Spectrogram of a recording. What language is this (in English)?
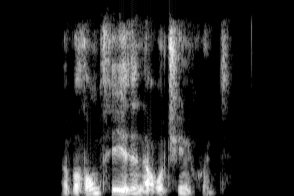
Kabyle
